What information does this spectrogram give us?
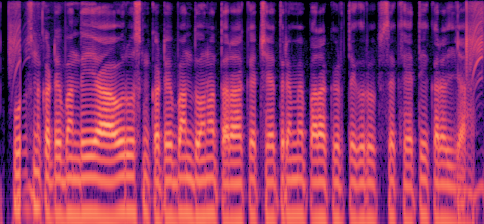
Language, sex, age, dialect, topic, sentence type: Magahi, male, 18-24, Southern, agriculture, statement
